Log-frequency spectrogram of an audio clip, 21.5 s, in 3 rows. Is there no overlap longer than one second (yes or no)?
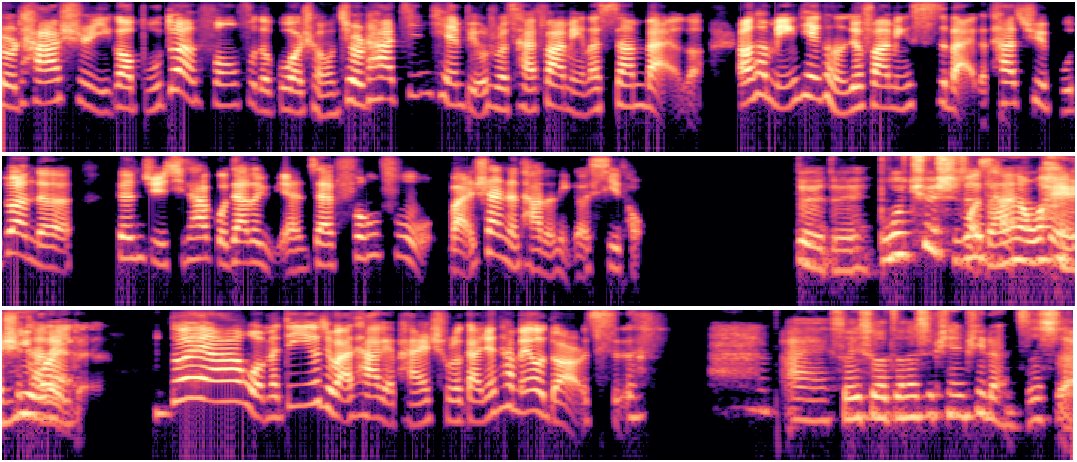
no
